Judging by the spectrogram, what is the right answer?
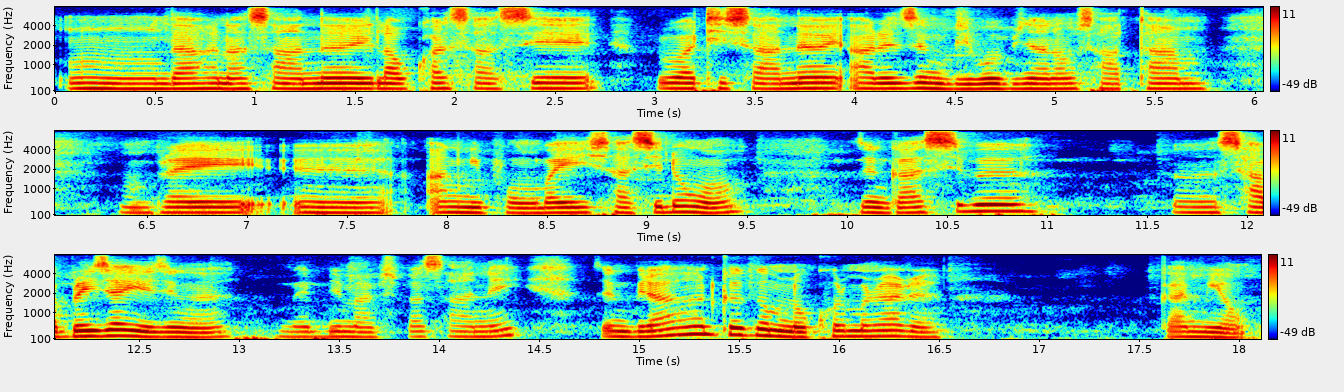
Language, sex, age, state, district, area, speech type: Bodo, female, 45-60, Assam, Kokrajhar, rural, spontaneous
